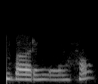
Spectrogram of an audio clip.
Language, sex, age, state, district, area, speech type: Marathi, female, 18-30, Maharashtra, Nagpur, urban, conversation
